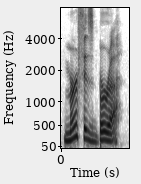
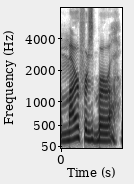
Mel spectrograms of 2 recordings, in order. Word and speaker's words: Murfreesboro: I thought I would add the local native way of pronouncing, assuming not many locals listen to the pod. Natives say, Jesus, Murfreesboro. – Murfreesboro. – Said slurred together in a drunken southern drawl, Murfreesboro.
